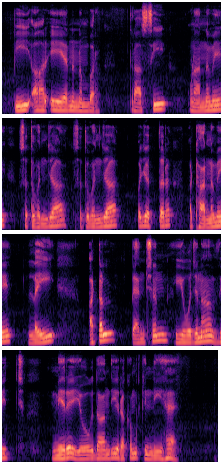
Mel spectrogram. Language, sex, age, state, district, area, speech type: Punjabi, male, 30-45, Punjab, Rupnagar, rural, read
